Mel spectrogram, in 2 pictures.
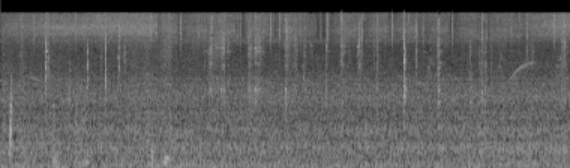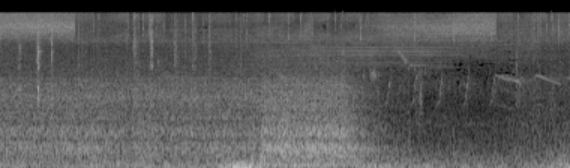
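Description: Live charcoal coals crackling, with frequent sharp little pops and ticks over a steady hiss. About ten seconds in a louder low rumble comes for a couple of seconds, then the hiss drops away and a few short high chirps are heard near the end.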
